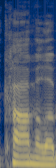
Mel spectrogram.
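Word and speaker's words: Kamala: Kamla by the way is how you say.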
